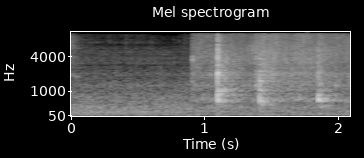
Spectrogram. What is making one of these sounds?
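A spoon scrapes through meat in a pan.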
